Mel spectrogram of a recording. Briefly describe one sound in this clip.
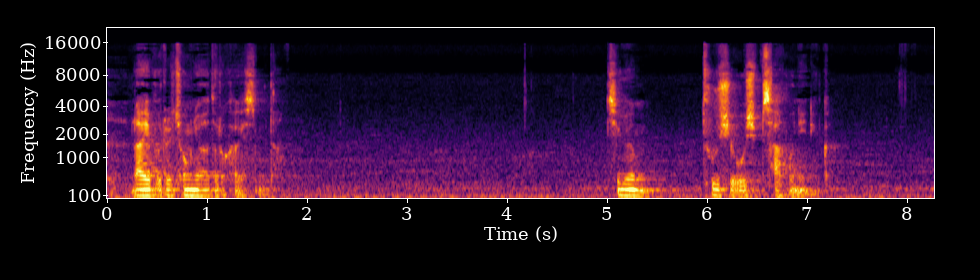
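A young man speaks calmly and close up in short phrases.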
